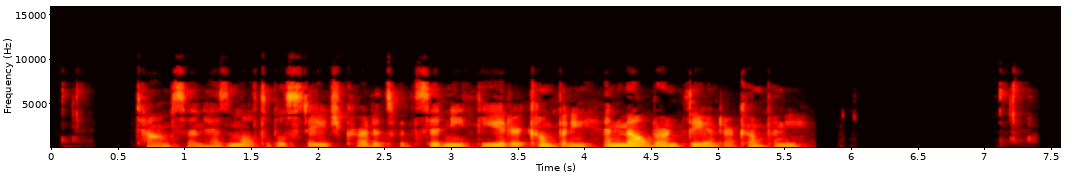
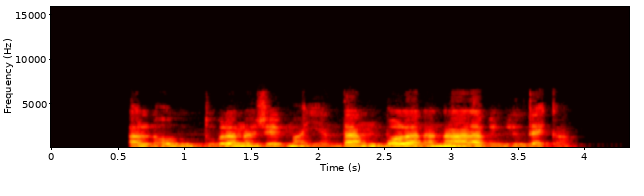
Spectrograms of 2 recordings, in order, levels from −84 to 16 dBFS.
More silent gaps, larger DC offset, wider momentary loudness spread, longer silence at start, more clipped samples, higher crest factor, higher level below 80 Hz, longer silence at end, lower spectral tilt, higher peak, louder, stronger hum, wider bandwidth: first, 0.33-0.59 s, 5.74-5.90 s, 6.05-7.07 s vs none; neither; about the same, 13 LU vs 12 LU; second, 0.2 s vs 0.6 s; neither; about the same, 22 dB vs 18 dB; second, -72 dBFS vs -60 dBFS; second, 0.2 s vs 0.45 s; second, -3 dB/octave vs -8.5 dB/octave; about the same, -2 dBFS vs -2 dBFS; second, -23 LUFS vs -19 LUFS; neither; first, 9.6 kHz vs 6.6 kHz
